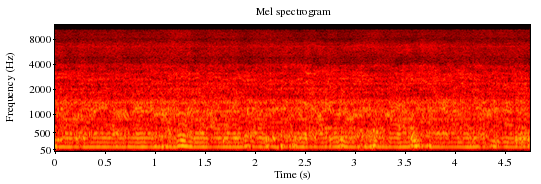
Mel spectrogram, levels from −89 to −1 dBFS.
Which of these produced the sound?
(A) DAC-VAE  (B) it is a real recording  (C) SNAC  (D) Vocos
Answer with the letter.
C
